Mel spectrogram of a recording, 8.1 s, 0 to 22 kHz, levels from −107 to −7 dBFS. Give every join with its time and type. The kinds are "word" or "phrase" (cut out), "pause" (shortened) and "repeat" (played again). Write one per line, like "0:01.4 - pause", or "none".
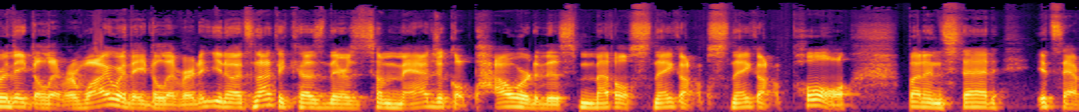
0:02.1 - word
0:05.3 - repeat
